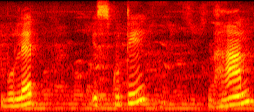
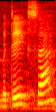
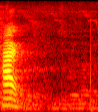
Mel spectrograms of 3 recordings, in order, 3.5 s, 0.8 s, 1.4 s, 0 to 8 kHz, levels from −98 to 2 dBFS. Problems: constant background noise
